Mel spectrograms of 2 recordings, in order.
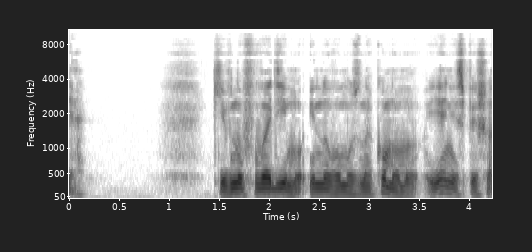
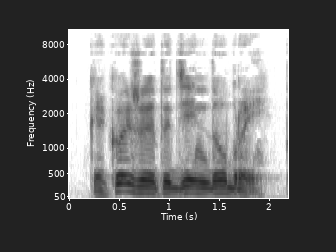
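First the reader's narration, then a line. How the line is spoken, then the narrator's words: Grumbling. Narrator (Russian): поворчал лысый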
